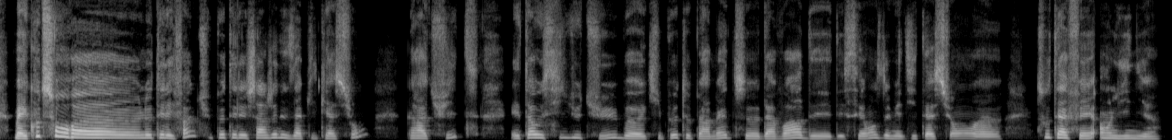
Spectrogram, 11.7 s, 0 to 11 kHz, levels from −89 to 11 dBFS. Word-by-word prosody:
Bah, 195 - +10
écoute, 350 - +3
sur, 315 -6 +9
heu, 230 -4 +7
le 220 0 0
téléphone, 225 - -2
tu 220 - -11
peux 240 +2 -4
télécharger 220 0 -2
des 220 -4 -6
applications 190 - -4 0.4
gratuites 215 - -6 0.3
et 195 - -6
tu 220 - -5
as 235 - +5
aussi 230 0 -3
YouTube, 225 -1 -10
heu, 175 -2 0
qui 170 +3 -11
peut 215 +5 -5
te 210 -1 -8
permettre, 190 +3 -5
heu, 180 -1 -5
d'avoir 185 +6 -1
des 175 -3 -7
des 175 - -10
séances 195 +5 -6
de 205 - -5
méditation, 180 +1 -3
heu 165 0 -5 0.3
tout 255 - -6
à 230 -2 +5
fait, 195 -2 -2
en 200 - -2
ligne. 185 -3 -6
200 Hz, 180 wpm, -23 LUFS, 185-230 Hz, 0.4 s, Bah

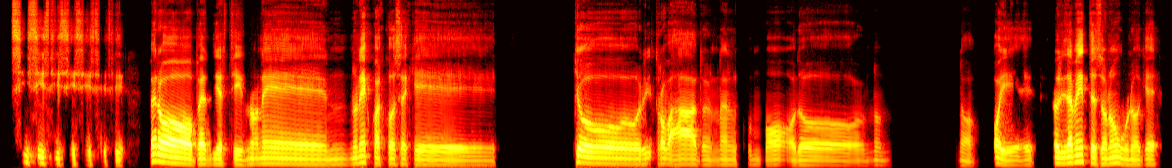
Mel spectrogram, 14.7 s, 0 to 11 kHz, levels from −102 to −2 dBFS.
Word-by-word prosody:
Sì, - - -5
sì, 125 -3 -3
sì, 100 - -9
sì, - - -8
sì, - - -9
sì, - - -13
sì. - - -10 0.3
Però 115 -8 +8
per 95 -1 +3
dirti 95 -2 -2
non 100 +3 -4
è 95 -3 -1
mhmm, 95 +1 -11
non 105 +4 -4
è 125 0 +3
qualcosa - - -2
che 80 -2 -5 1.0
che 130 - +3
ho 105 -4 +2
ritrovato 95 -2 -1
in 85 +2 -15
alcun 90 0 -12
modo 80 -3 -5
non 80 -1 -17 0.9
no, 70 -4 -12
poi, 85 - 0
ehm, 85 +1 -7 0.2
solitamente 115 +5 +3
sono 105 +3 0
uno 90 -3 -3
che, 90 +1 -6
95 Hz, 125 wpm, -21 LUFS, 85-100 Hz, 1.0 s, Però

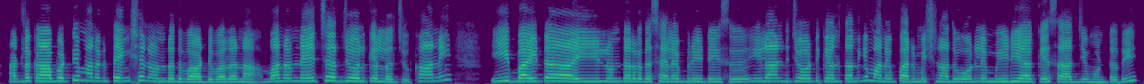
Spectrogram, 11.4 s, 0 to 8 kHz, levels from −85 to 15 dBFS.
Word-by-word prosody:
అట్లా 285 +3 +1
కాబట్టి 310 +5 +4
మనకు 320 -2 -2
టెన్షన్ 325 +3 0
ఉండదు 280 -1 -2
వాటి 250 -1 +3
వలన. 255 +1 +1 0.3
మనం 300 0 +1
నేచర్ 340 +3 +2
జోలికెళ్ళొచ్చు. 285 -8 0
కానీ, 315 +7 0 0.6
ఈ - - +4 0.2
బయట 300 +1 +6 0.5
ఈళ్ళు 290 0 -3
ఉంటారు 285 0 -1
కదా 275 0 -1
సెలబ్రిటీస్. 270 -1 -3 0.2
ఇలాంటి 300 -1 0
చోటుకి 300 +1 -2
యేళ్తానికి 290 +4 -3
మనకి 280 -3 -3
పర్మిషన్ 270 +1 -2
అది 265 +1 -4
ఓన్లీ 275 +1 -4
మీడియాకే 275 -1 +1
సాధ్యం 245 0 -1
ఉంటది. 230 +5 -5
285 Hz, 140 wpm, -23 LUFS, 265-305 Hz, 0.6 s, బయట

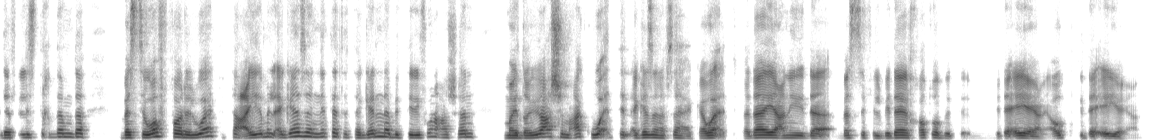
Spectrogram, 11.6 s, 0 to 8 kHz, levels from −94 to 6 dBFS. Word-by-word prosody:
ده 150 - +2
في 150 - -12
الاستخدام 170 +4 -4
ده. 195 0 +1 0.3
بس 150 +2 +2
وفَّر 190 0 +5
الوقت 205 +10 +3
بتاع - - +1
أيّام 165 +6 +3
الإجازة 215 +5 +2
إن 190 -3 -2
أنت 205 +1 -3
تتجنب 175 +2 -2
التليفون 155 +5 -1
عشان 180 +2 -5 0.3
ما 140 0 +1
يضيَّعش 165 +8 +2
معاك 185 - -3
وقت 335 - 0
الإجازة 155 - 0
نفسها 135 -2 -6
كوقت، 130 +4 +1 0.2
فده 150 +1 +5
يعني 140 -2 +3
ده 315 - -1
بس 140 +1 -7
في - - -18
البداية 140 +3 +1
خطوة 150 +2 -4
بد 370 - -8 0.4
بدائية - - +2
يعني - - -5
أو - - -3
ابتدائية 410 -5 -3
يعني. - - -24
160 Hz, 180 wpm, -24 LUFS, 150-195 Hz, 0.4 s, وفَّر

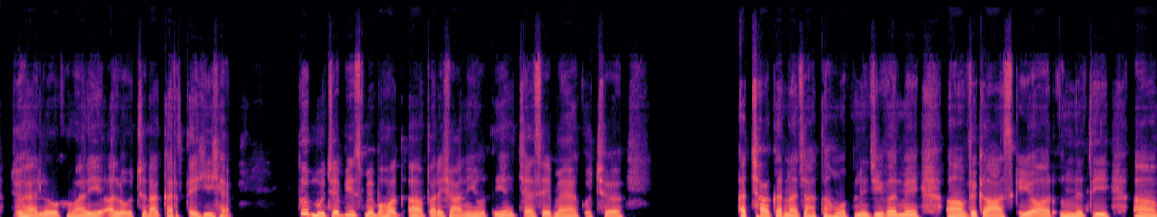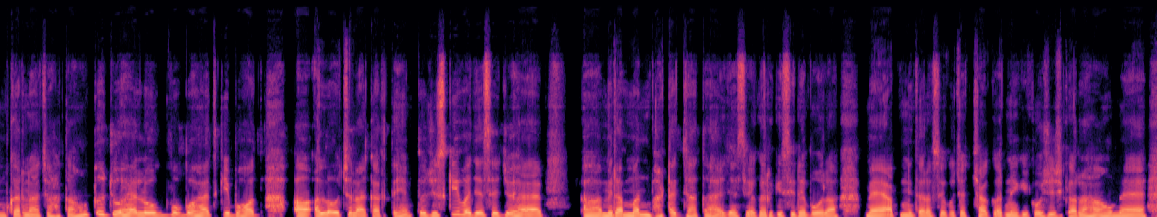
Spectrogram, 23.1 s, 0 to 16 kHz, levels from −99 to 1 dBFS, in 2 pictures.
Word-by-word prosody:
जो 140 - 0
है 150 +1 +2
लोग 135 -1 +1
हमारी 135 +8 +1
आलोचना 140 +4 0
करते 130 -1 -3
ही 125 - +1
हैं। - - -3 0.7
तो 280 -1 +3
मुझे 195 +2 +4
भी 220 +2 -1
इसमें 195 -1 0
बहुत 175 0 +1
अ, 150 0 +4
परेशानी 140 -1 0
होती 135 -1 -2
है 180 +7 0
जैसे 130 +1 0
मैं 125 0 +1
कुछ 125 0 -5 1.4
अच्छा 180 +3 +2
करना 120 -5 +2
चाहता 115 +3 -3
हूँ 120 +1 -1
अपने 120 +1 -1
जीवन 115 0 +2
में, 115 0 +3 0.3
अ, - - +5 0.2
विकास 125 -2 +2
की 125 -1 0
और 120 0 +2
उन्नति 135 -1 +1 0.3
अ, - - +1 0.3
करना 125 -2 0
चाहता 120 +2 -4
हूँ। 170 +12 0
तो 240 - +1
जो 215 - +4
है 195 +1 +4
लोग 180 -1 +2
वो 190 - +1
बोहज 165 0 +1
की 175 - +1
बहुत 160 +2 +1 0.4
अ, 155 0 +7
आलोचना 180 0 +3
करते 130 -2 -3
हैं। 115 0 -2
तो 175 - +1
जिसकी 180 +7 -2
वज़ह 185 -5 +3
से 170 - +2
जो - - +2
है 155 +1 +3 0.4
अ, - - +3 0.2
मेरा 165 +4 +4
मन 180 +3 +3
भटक 155 +5 -2
जाता 125 -3 -2
है। 115 0 -1
जैसे 120 -1 -1
अगर 130 0 -1
किसी 130 0 -2
ने 135 - +3
बोला 125 0 +2 0.3
मैं 130 0 +4
अपनी 130 -1 0
तरफ 125 0 +1
से 130 - -3
कुछ 135 0 -7
अच्छा 135 +1 -1
करने 130 0 0
की 125 - -3
कोशिश 130 -1 -2
कर 130 -1 +1
रहा 125 +1 +1
हूँ। 135 +2 +1
मैं 125 0 +2
135 Hz, 200 wpm, -22 LUFS, 125-165 Hz, 1.4 s, अ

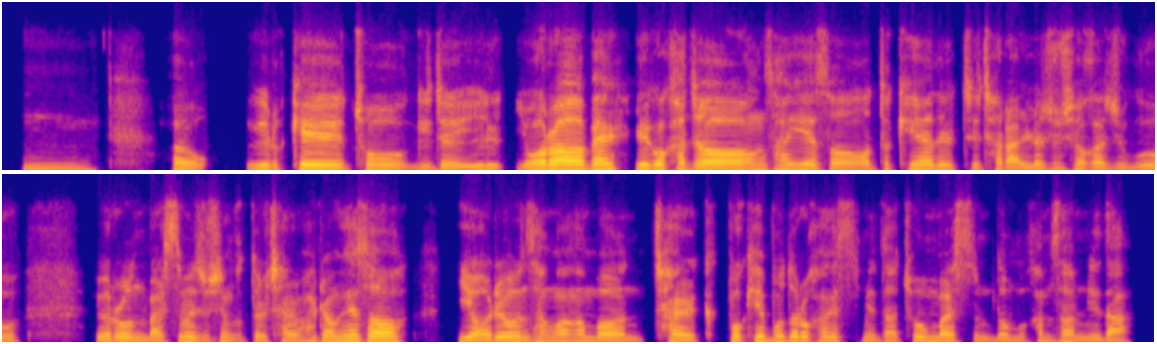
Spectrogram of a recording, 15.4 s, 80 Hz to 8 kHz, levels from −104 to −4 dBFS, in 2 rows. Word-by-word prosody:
음. 135 -1 -12 0.5
어 160 -1 0 0.3
이렇게 175 0 +4
저 170 -2 -2
이제 150 +1 -5
일 165 +2 -3
워라밸 190 +3 +8
일과 185 0 +3
가정 175 +1 +3
사이에서 175 -6 -2
어떻게 150 +6 -5
해야 190 0 +2
될지 175 -3 -6
잘 165 -1 -5
알려주셔 145 +2 -4
가지고 155 0 -6 0.5
요런 165 0 -2
말씀해 145 +6 -3
주신 160 +1 -4
것들을 150 -1 -9
잘 150 +2 -3
활용해서 195 +1 +3 0.3
이 170 -1 0
어려운 170 +2 +2
상황 170 0 -4
한번 165 -2 -1
잘 160 -1 -1
극복해 200 +8 -3
보도록 200 -3 -2
하겠습니다. 165 -5 -8
좋은 180 +5 -4
말씀 160 -2 -4
너무 150 -1 -9
감사합니다. 150 -2 -6
165 Hz, 315 characters per minute, -22 LUFS, 150-180 Hz, 0.5 s, 워라밸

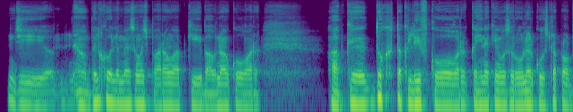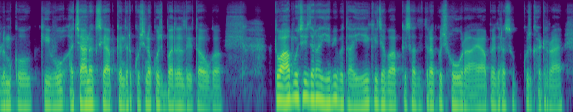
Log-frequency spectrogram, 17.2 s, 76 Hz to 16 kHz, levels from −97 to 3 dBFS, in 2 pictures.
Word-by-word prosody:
जी 105 -4 -3
अम, 100 +1 -6 0.3
हाँ, 100 -1 -1
बिल्कुल, 115 +1 +1
मैं 110 0 +1
समझ 110 0 +1
पा 95 -3 -3
रहा 100 0 0
हूँ 100 -1 +1
आपकी 100 +1 -3
भावनाओं 95 0 0
को 100 -1 -1
और 95 -1 -4 1.1
आपके 110 +2 +3 0.2
दुःख-तकलीफ़ 115 -5 +3
को, 105 - 0 0.2
और 95 +2 0
कहीं 105 -1 0
न 105 - +2
कहीं 105 +1 0
उस 105 +1 -1
रोलर 105 +1 +2
कोस्टर 100 -1 0
प्रॉब्लम 100 +1 -2
को 95 -1 -2 0.2
कि 105 -3 -2
वो 100 +3 -2 0.2
अचानक 110 +1 +4
से 105 - +3
आपके 95 +1 -1
अंदर 105 +2 -3
कुछ 105 - -1
न - - +4
कुछ 105 - +1
बदल 95 0 0
देता 90 -2 -4
होगा। 85 0 -3 0.8
तो 140 - +7
आप 135 +2 +10
मुझे 155 +1 +4
ज़रा 145 -1 +4
ये 125 -3 +3
भी 140 - +1
बताइए 105 -3 -2
कि, 120 +1 -4
जब 110 -2 -1
आपके 100 +1 -2
साथ 105 0 -2
इतना 105 +2 -1
कुछ 110 +1 -2
हो 100 0 +1
रहा 85 -3 -2
है, 90 - -1
आप 90 +4 -3
इतना 100 +1 -3
सब 100 - -3
कुछ 105 - -7
घट - - -5
रहा 90 -2 -3
है, 95 +3 -7
105 Hz, 210 wpm, -23 LUFS, 95-110 Hz, 1.1 s, आप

